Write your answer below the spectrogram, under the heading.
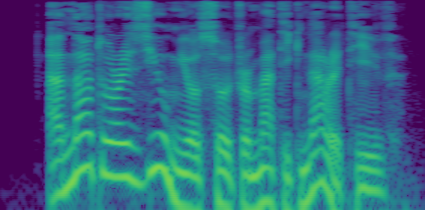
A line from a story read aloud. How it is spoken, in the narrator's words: said Poirot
